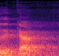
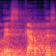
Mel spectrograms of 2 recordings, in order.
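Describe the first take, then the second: First: The name is said with French pronunciation. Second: The name is said with Spanish letter sounds. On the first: This is how the name is really pronounced. "como se pronuncia" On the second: This is how people read the name in books. "como lo hemos leído en libros en general"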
